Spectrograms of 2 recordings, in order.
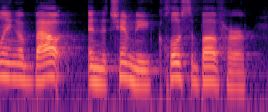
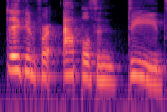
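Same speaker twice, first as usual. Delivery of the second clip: a touch of scorn, lightly raised; mild anger; 5 semitones higher than usual. Acted. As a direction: scoff at the excuse. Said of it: "said the rabbit angrily".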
